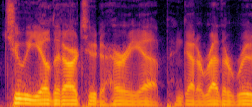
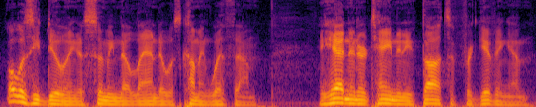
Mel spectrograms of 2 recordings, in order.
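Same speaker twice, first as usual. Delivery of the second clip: usual speaking voice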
